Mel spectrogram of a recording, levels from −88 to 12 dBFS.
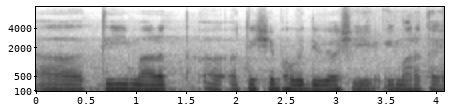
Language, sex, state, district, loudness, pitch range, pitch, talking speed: Marathi, male, Maharashtra, Pune, -14 LUFS, 120-130 Hz, 125 Hz, 145 wpm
